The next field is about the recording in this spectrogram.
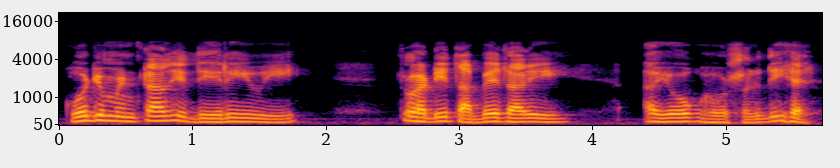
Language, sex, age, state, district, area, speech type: Punjabi, male, 60+, Punjab, Rupnagar, urban, read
